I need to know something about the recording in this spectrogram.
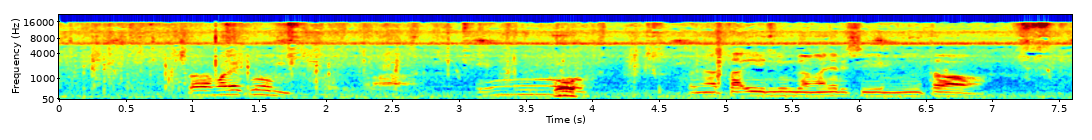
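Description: A young man speaks loudly nearby.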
